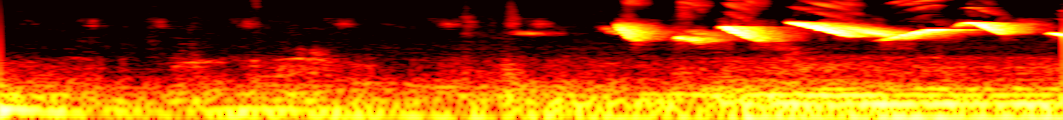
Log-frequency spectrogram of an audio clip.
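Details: Green-winged saltator in captivity, bald while coming out of moult. Nearly three seconds of quiet room hum come first, then a burst of bright, slurred whistled notes that rise and fall until the end.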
